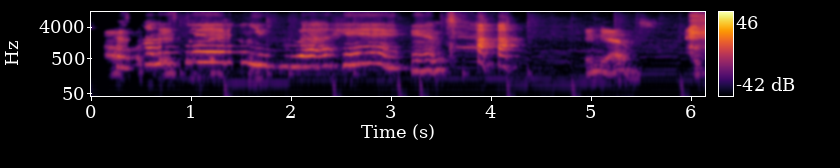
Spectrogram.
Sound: laughs

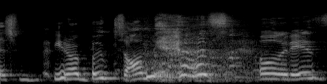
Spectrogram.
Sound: audience laughs

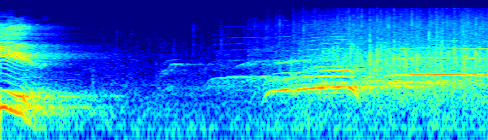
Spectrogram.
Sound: crowd applauding

